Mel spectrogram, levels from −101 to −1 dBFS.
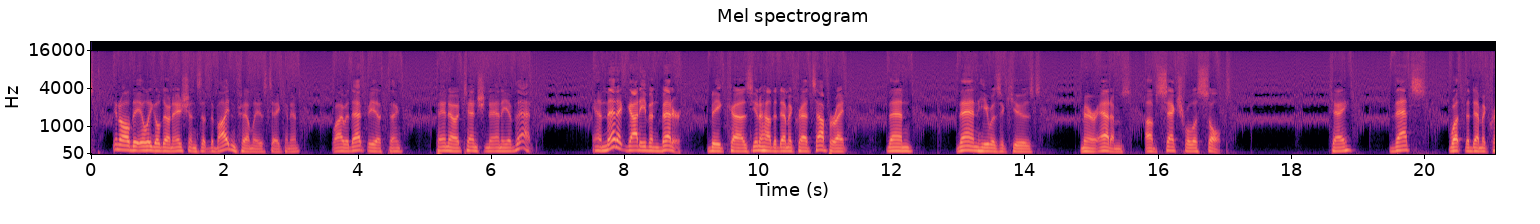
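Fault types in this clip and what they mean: Converter idle tones: throughout the speech, a whistle around 1.5 kHz sits about 17 dB below the signal. An undithered delta-sigma converter settles into repeating bit patterns at low input levels, producing this tone in pauses and grainy noise beneath quiet passages.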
